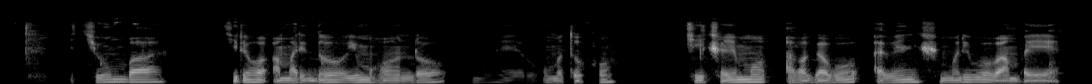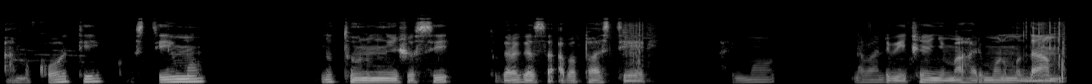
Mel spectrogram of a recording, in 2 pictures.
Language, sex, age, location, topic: Kinyarwanda, male, 18-24, Nyagatare, finance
